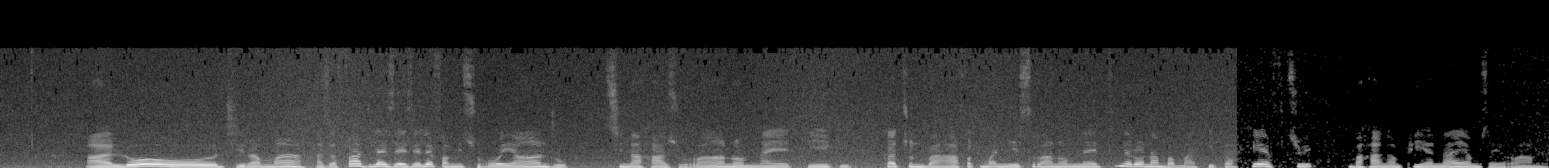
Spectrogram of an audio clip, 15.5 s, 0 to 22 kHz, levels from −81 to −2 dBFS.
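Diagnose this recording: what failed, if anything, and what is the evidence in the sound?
Overdone noise removal in the call-processing stage sets in at 12.36 s, right after "mba mahita", and lasts to the end at 15.5 s. Bands the suppressor judges close to its noise estimate are pushed far down or cut. The room noise, sitting about 20 dB under the speech before this point, drops and breaks up into twinkling specks, and quiet parts of the speech are removed with it. On a spectrogram the background becomes black, scattered with isolated bright dots, and the speech shows ragged gaps. The waveform's quiet stretches flatten almost to zero.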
